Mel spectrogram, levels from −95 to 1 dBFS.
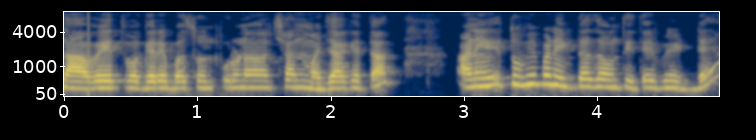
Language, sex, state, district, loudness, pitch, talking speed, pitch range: Marathi, female, Maharashtra, Chandrapur, -17 LUFS, 210 Hz, 185 wpm, 200-225 Hz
